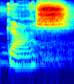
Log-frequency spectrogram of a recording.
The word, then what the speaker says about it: cache: use for the processing the cash memory is pronounced as cash you can call it as cash memory also or sometimes you can call it as catch a memory also okay the user from where he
